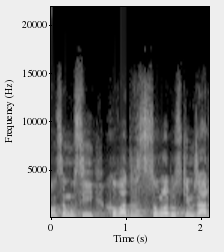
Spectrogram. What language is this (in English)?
Czech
